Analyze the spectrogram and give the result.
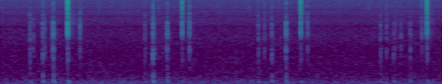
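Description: Long polished nails tap the label side of a clear plastic Garnier micellar water bottle with a green cap, hollow and partly full of liquid, held in one hand. The result is a quiet, irregular run of short, dry, bright clicks with a faint low body, each dying away almost at once.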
